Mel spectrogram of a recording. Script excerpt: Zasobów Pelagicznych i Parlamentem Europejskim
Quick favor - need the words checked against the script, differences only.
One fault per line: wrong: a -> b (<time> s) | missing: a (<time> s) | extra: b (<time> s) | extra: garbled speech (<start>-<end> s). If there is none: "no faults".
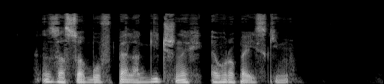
missing: i Parlamentem (2.0 s)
